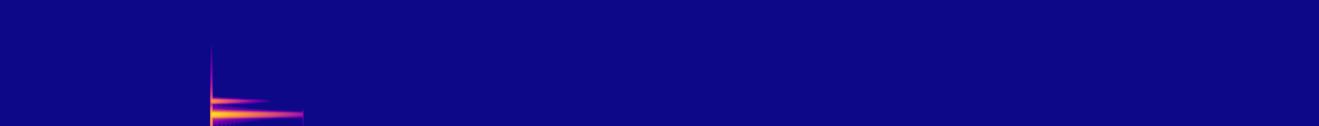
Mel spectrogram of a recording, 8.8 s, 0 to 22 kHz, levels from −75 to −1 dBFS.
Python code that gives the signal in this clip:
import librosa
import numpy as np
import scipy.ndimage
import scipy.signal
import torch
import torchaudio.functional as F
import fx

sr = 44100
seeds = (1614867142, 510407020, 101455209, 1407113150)

y = fx.additive_free(sr, length_s=0.61, hz=282.0, level_db=-6, upper_db=(-14.5,), decay_s=0.78, upper_decays_s=(0.44,), upper_hz=(712.0,))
